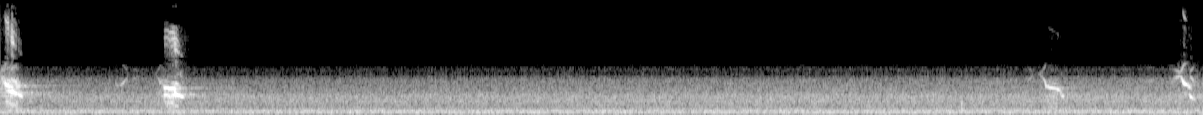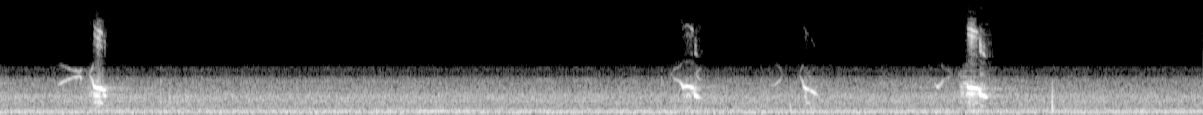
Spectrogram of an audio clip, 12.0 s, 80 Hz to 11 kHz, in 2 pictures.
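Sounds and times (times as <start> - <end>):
eagle chick calling: 0.0 - 1.0, 5.2 - 6.7, 9.4 - 11.1
steady hiss: 0.0 - 12.0.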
